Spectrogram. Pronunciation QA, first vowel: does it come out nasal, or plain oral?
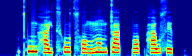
oral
